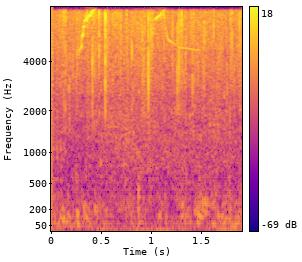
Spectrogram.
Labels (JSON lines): {"label": "biophony, dolphin", "recorder": "SoundTrap 500"}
